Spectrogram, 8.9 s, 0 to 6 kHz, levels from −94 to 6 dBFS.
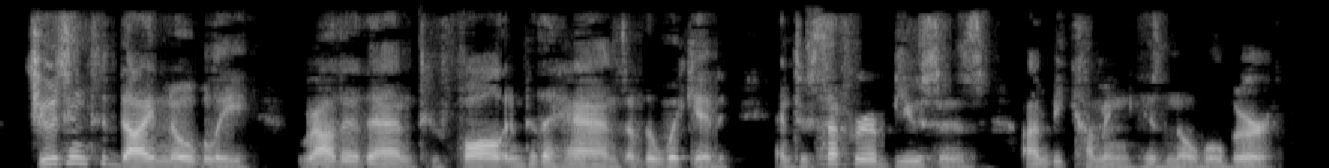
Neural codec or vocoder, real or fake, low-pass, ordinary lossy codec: none; real; 5.4 kHz; AAC, 24 kbps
